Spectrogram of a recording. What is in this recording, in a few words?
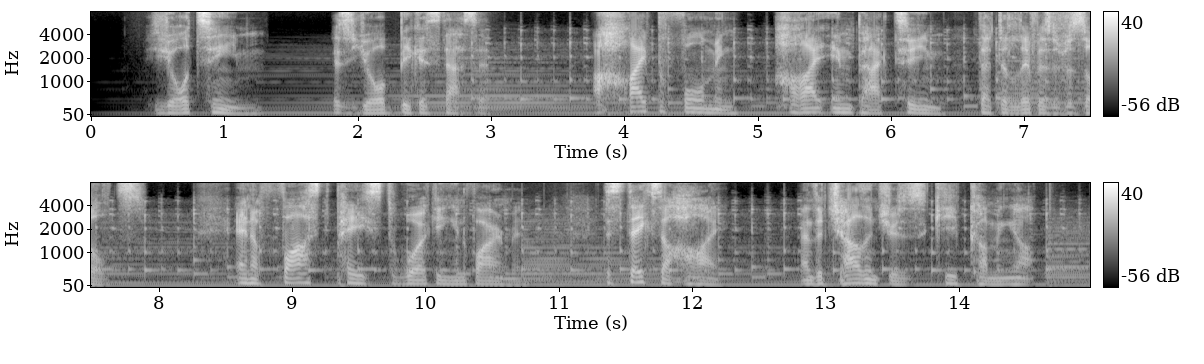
corporate voice over with music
